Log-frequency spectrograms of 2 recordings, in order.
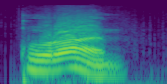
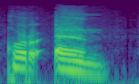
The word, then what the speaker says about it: Coran: s'appelle Ibn Kathir al-Makki, il lit Coran. Il ne lit pas Coran. Quand il le terme Coran, il ne prononce pas la Hamza. Il fait le tashil.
